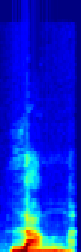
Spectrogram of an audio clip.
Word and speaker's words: lang: It is always pronounced the same, no matter its position in the word. For example, the word lang. NG is at the end. Lang, meaning only.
